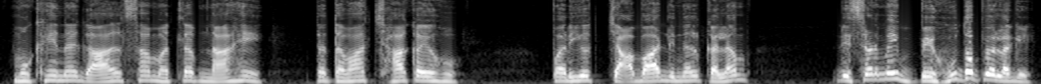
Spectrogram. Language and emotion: Sindhi, disgusted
